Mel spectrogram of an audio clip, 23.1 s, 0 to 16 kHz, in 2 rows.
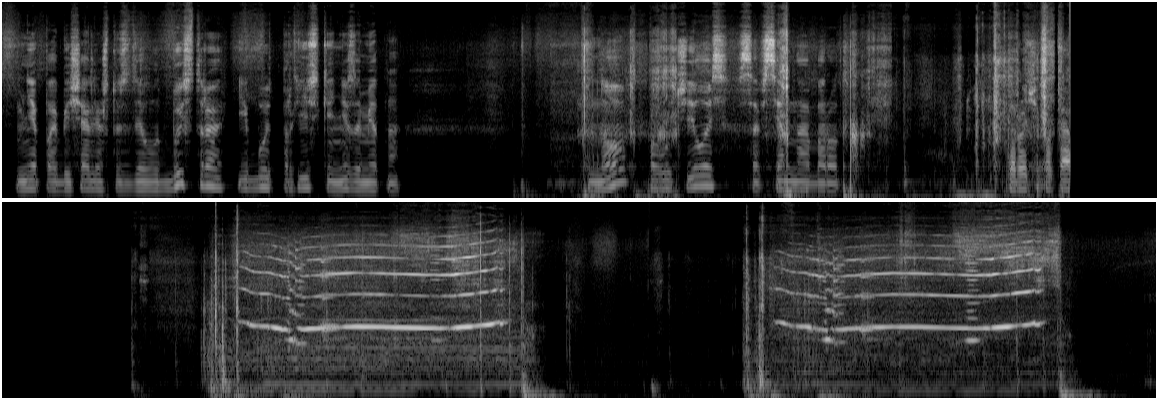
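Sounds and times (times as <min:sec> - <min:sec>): window glass squealing: 0:13.7 - 0:17.0, 0:19.0 - 0:22.4
power window motor hum: 0:13.7 - 0:17.1, 0:19.2 - 0:22.5
window stopping thump: 0:19.0 - 0:22.6.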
